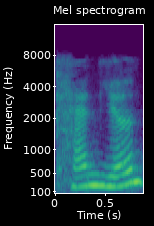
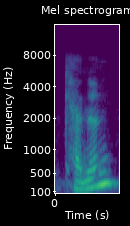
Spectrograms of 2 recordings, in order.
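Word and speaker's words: Cañon: call it I know it's supposed to be pronounced Canyon but then I never noticed the I never noticed that and I always called Canon and I'm like who's Canon or what's Canon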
